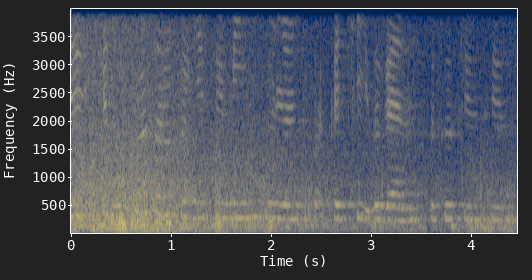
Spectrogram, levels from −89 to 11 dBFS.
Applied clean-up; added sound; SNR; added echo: none; Thunder / Rain; -3 dB; reverberation time 0.8 s.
